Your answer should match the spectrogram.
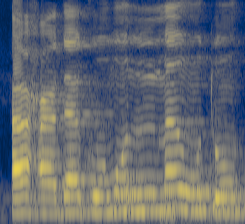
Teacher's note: حا کو حلق سے نکال کر کے پڑھیں گے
